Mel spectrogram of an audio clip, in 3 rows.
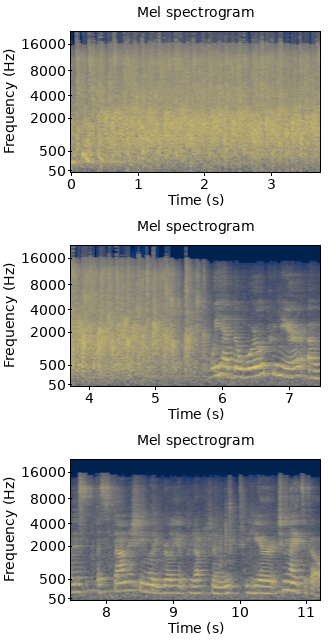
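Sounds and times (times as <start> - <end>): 
audience applause: 0.0 - 5.8
speech: 6.2 - 11.2.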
